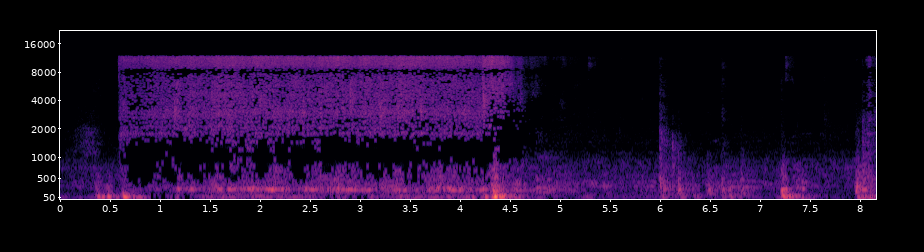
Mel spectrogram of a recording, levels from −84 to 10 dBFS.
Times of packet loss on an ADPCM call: none

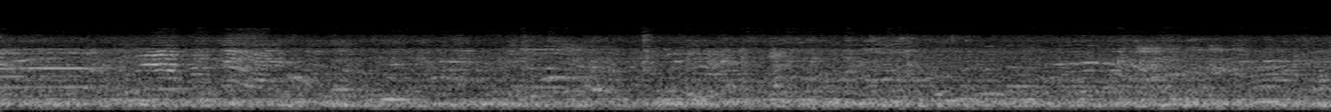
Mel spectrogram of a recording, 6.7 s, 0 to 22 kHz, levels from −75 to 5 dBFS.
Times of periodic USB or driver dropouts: none

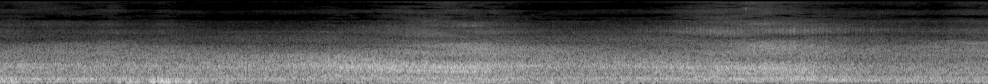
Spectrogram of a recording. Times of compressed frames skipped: none

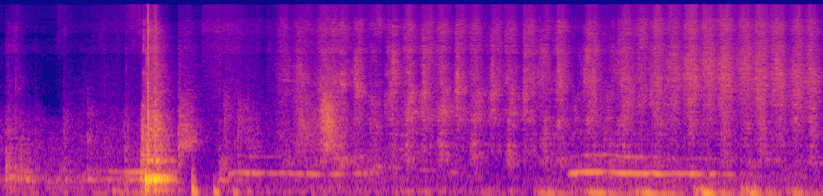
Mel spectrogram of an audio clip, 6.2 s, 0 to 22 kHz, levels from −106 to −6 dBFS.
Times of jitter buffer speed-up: 3.90-4.85

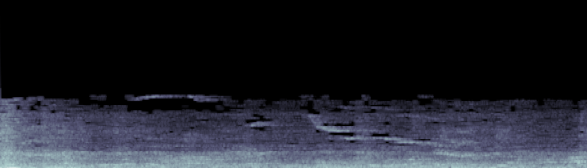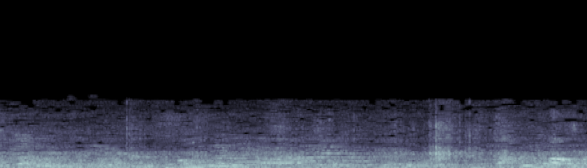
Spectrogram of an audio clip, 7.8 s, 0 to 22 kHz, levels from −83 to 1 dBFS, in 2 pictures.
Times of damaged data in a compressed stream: none

